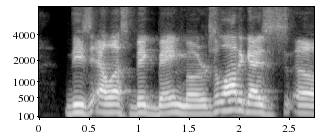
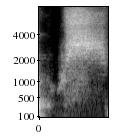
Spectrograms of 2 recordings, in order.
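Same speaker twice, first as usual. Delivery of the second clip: airy whoosh of rushing air; imitated whoosh; 4 dB quieter than usual. Shown as a demonstration. Explaining turbo blow-through to viewers, imitated whoosh. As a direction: make a rushing-air noise.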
